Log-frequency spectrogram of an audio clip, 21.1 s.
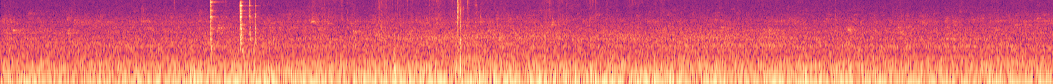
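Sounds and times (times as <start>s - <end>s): steady low hum: 0.0s - 21.0s
utensil clicking on plate: 4.2s - 5.2s
leaves rustling: 6.0s - 14.8s.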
